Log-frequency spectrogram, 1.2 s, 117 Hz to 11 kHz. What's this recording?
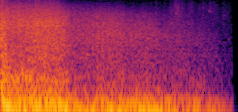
Sampled from my beloved Yamaha RM1x groovebox (that later got stolen during a break-in).
explode, Yamaha-RM1x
